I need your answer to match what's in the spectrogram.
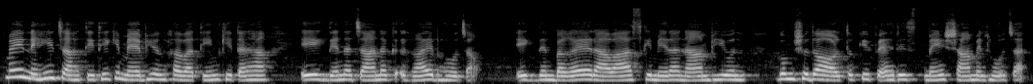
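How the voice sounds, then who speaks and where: Mellow-voiced woman narrating an emotional story. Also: mid-range voice, steady tone, muffled recording. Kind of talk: first-person dramatic story narration.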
